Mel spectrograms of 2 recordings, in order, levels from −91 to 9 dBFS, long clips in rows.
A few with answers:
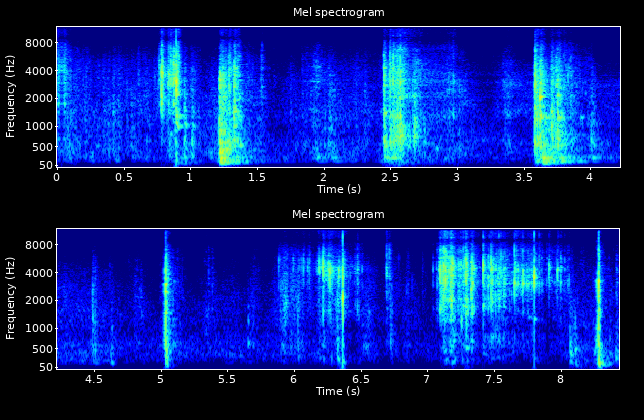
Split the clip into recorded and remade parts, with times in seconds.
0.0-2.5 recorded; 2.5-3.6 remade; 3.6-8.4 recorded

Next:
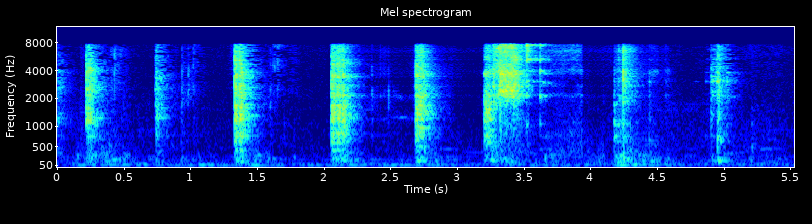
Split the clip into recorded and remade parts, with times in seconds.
0.0-2.1 recorded; 2.1-4.6 remade; 4.6-5.5 recorded

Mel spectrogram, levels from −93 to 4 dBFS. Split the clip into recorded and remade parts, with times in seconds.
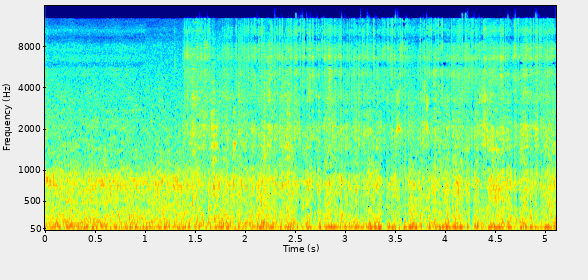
0.0-1.0 remade; 1.0-2.5 recorded; 2.5-5.1 remade

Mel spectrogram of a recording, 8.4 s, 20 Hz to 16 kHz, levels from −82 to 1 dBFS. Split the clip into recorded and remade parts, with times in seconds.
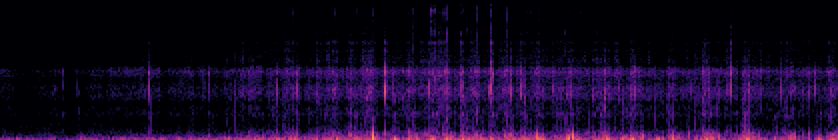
0.0-8.4 recorded

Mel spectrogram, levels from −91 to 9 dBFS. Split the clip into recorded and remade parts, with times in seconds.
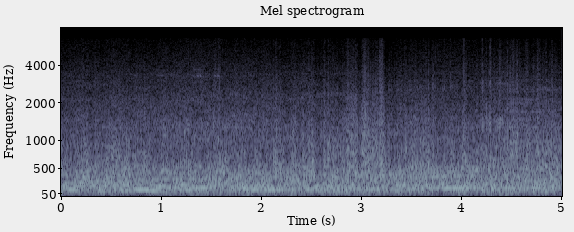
0.0-5.0 recorded

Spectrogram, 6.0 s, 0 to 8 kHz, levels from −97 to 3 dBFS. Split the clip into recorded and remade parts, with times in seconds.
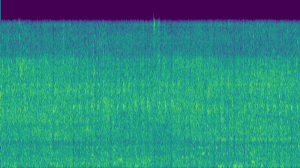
0.0-0.6 recorded; 0.6-1.4 remade; 1.4-2.1 recorded; 2.1-4.9 remade; 4.9-6.0 recorded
